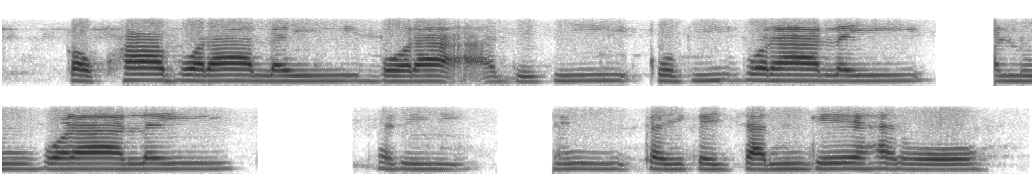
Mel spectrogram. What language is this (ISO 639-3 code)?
mni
